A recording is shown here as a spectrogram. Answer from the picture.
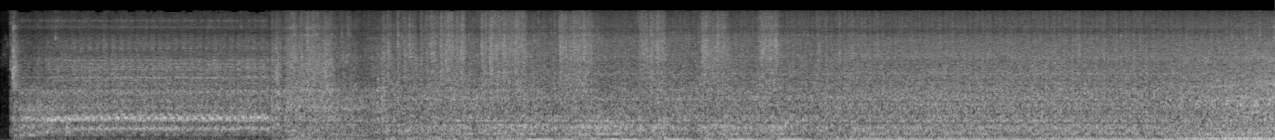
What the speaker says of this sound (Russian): сейчас запускаемся и накачиваем воздух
